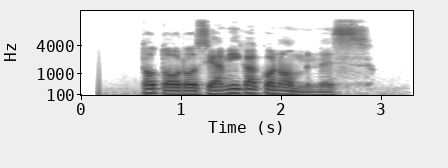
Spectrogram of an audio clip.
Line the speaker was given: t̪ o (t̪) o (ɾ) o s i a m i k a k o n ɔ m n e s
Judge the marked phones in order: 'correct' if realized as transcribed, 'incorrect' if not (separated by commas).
correct, correct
